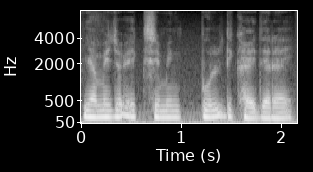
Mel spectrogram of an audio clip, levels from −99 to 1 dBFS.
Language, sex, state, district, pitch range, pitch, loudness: Hindi, male, Arunachal Pradesh, Longding, 115-135 Hz, 130 Hz, -15 LUFS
